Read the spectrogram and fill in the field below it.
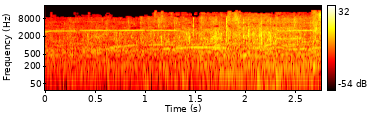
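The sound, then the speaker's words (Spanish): Dense, steady applause from an audience, a continuous wash of many hands clapping that swells slightly toward the end, with some crowd murmur mixed in, greeting a message to the fans of Oviedo and Sporting. “Bueno, pues un mensaje para las aficiones del Oviedo y del Sporting, que hemos escuchado, ha sido recibido con aplausos.”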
